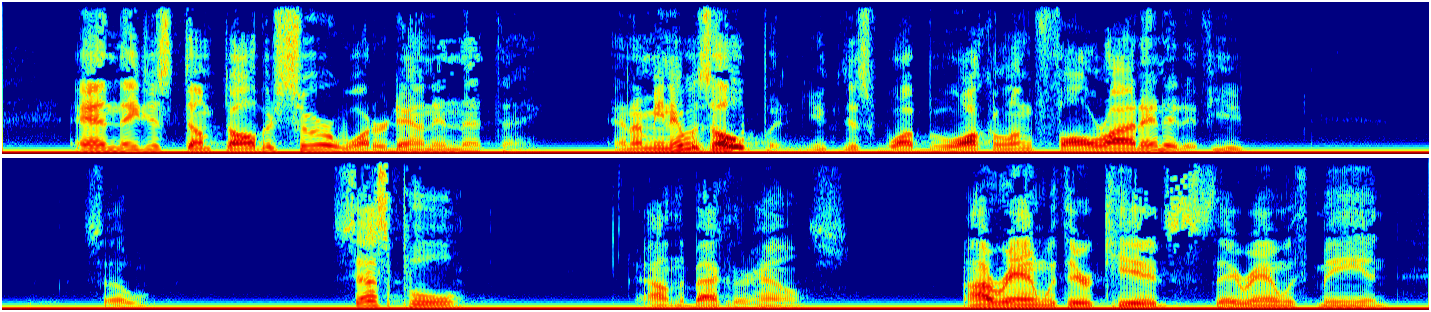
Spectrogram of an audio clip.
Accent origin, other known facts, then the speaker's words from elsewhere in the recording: New Mexico, United States; I'm from New Mexico. I'm not from New York.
